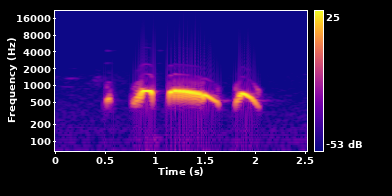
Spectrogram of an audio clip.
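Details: Spotted dove in the thúc and gáy gọi calling styles. One clear, low phrase: a soft pip, a rounded coo, a long rolling coo that slides downward, and a final falling note. Silent background.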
